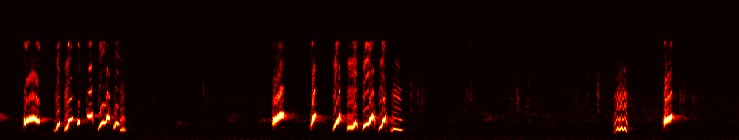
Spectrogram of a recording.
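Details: Red-whiskered bulbul morning song used for voice training, in the ché style meant to stimulate young birds into long phrases: quick bursts of bright warbled, up-and-down notes, two rapid phrases then two lone chirps, over faint low hum.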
